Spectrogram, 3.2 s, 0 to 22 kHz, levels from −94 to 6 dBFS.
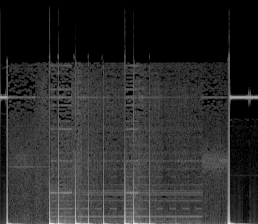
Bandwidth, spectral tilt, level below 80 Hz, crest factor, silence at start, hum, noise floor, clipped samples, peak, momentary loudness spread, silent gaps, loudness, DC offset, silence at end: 13 kHz; -6.5 dB/octave; -18 dBFS; 16 dB; 0 s; none; -48 dBFS; 0.5%; 0 dBFS; 12 LU; none; -23 LUFS; under 0.1%; 0 s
